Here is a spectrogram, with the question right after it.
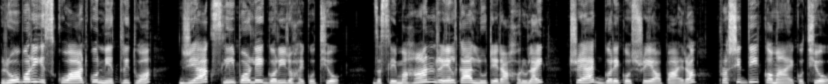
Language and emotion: Nepali, neutral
